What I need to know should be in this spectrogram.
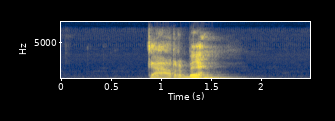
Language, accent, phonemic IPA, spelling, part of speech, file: German, Austria, /ˈɡarbə/, Garbe, noun, De-at-Garbe.ogg
- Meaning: 1. sheaf (quantity of the stalks and ears of wheat, rye, or other grain, bound together) 2. garb 3. yarrow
